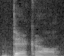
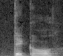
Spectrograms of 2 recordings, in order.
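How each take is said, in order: First: The first vowel is a short e sound. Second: The first vowel is said the Canadian way. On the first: "e as in the short sound e" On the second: "as the Canadians usually say"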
